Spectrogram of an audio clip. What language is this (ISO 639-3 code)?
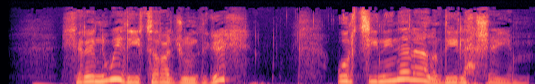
kab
